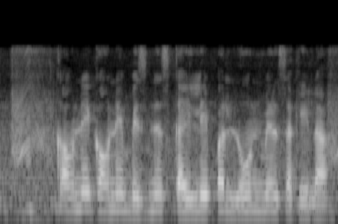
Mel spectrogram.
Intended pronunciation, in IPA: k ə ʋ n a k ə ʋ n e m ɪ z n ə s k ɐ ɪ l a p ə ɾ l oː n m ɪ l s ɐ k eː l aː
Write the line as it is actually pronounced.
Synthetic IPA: k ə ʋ n e k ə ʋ n e b ɪ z n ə s k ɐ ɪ l e p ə ɾ l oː n m ɪ l s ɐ k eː l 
